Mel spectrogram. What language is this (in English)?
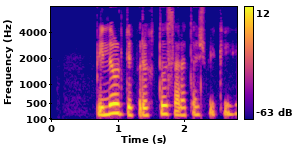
Pashto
